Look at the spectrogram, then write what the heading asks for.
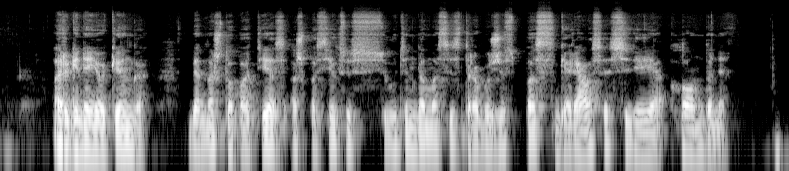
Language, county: Lithuanian, Tauragė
